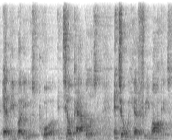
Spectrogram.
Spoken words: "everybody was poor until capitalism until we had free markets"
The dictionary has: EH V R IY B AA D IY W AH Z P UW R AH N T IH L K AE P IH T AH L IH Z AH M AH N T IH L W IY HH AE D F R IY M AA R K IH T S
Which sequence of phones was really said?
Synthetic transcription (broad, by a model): EH V R IY B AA D IY W AH Z P UW R AH N T IH L K AE P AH L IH Z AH M AH N T IH L W IY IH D F R IY M AA R K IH T S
